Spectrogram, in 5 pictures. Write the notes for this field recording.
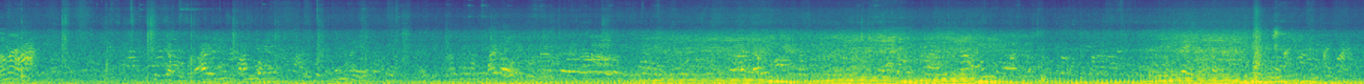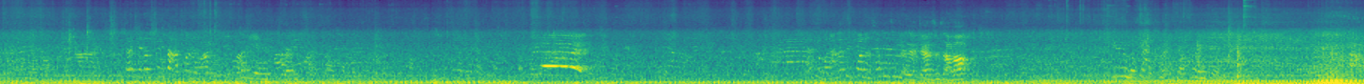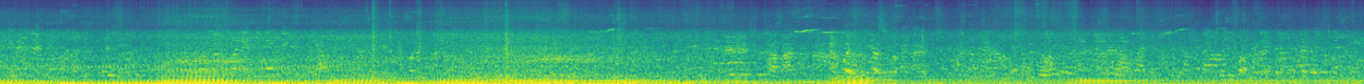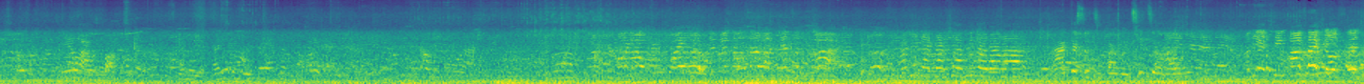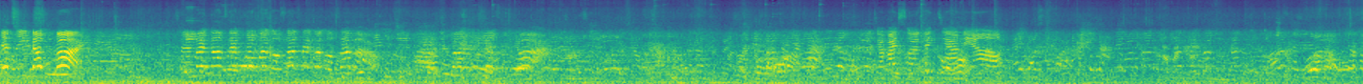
Walking in the traditional market, traffic sound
